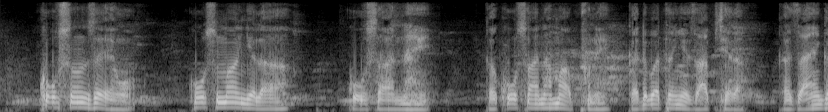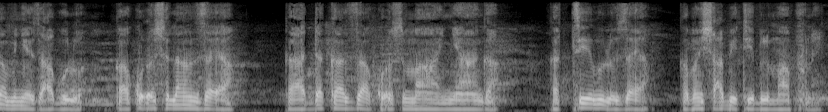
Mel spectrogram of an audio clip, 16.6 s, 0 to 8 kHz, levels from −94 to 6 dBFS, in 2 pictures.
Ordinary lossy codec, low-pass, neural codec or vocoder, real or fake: AAC, 48 kbps; 7.2 kHz; none; real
